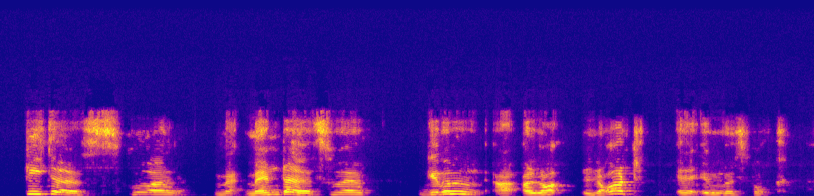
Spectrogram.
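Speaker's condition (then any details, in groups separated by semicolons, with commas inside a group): Encephalitis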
